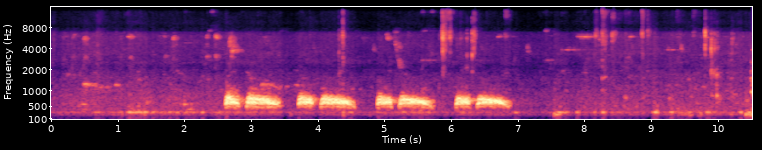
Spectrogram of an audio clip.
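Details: Spotted dove cooing: a run of about six soft, hollow coos at mid pitch, grouped in short pairs over a few seconds, with faint background noise before and after.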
